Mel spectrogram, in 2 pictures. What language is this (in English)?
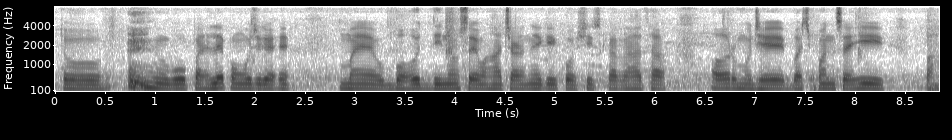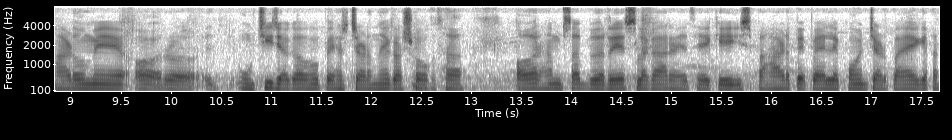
Urdu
